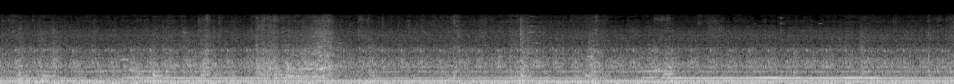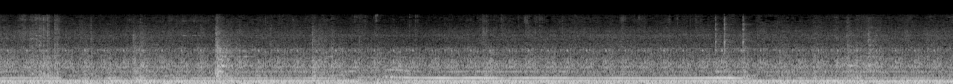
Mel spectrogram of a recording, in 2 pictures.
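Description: Steady, even sound of a truck engine idling, with a low pitched hum, and a few light clicks scattered through.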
